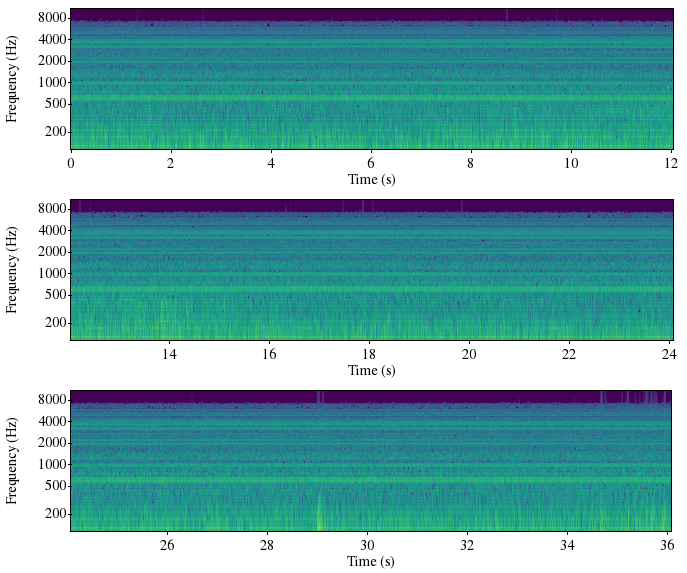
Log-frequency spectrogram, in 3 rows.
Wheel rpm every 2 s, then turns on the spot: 0, 0, 0, 0, 0, 0, 0, 0, 0, 0, 0, 0, 0, 0, 0, 0, 0, 0.
none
